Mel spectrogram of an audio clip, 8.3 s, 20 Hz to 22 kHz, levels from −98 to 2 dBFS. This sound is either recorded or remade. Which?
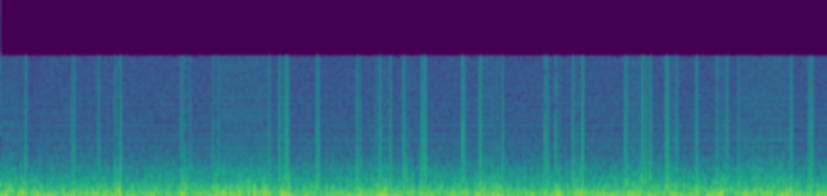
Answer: recorded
